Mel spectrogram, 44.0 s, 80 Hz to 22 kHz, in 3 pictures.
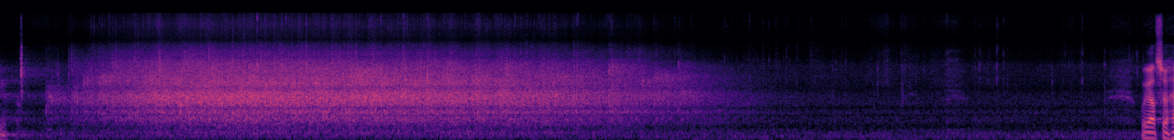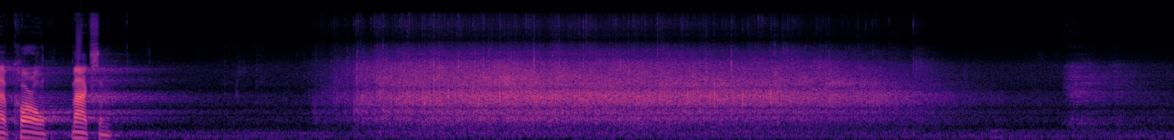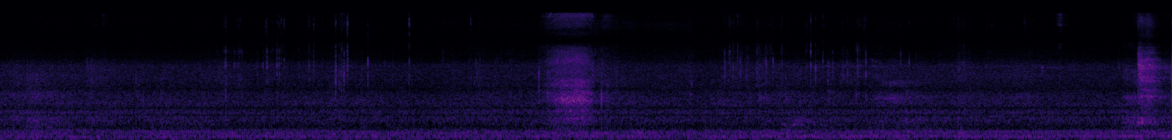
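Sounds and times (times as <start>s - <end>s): audience applauding: 0.6s - 9.6s, 18.5s - 26.8s.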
